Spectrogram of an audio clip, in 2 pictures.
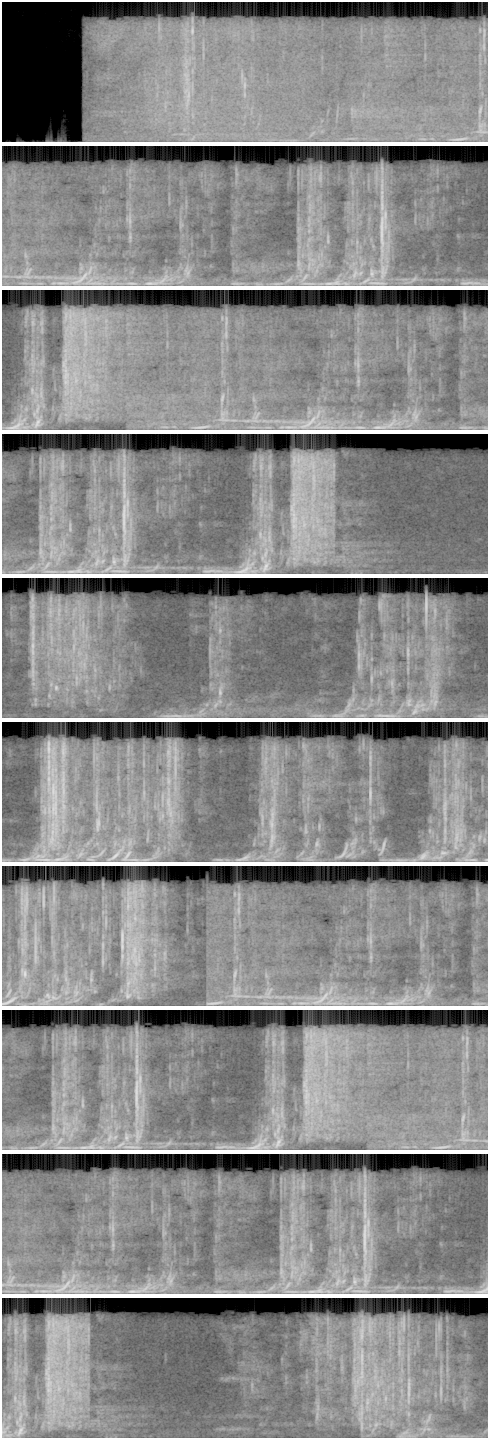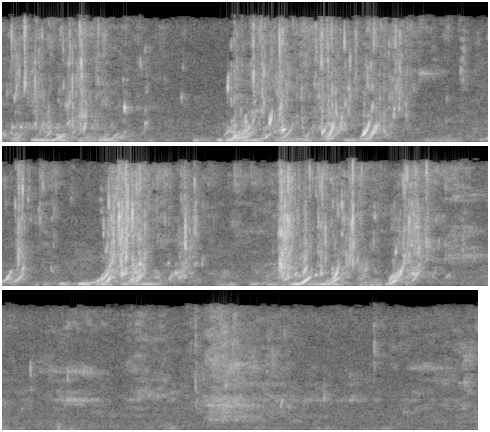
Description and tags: musical bubbles
bubbles, gurgle, refrain
field, recording, underwater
